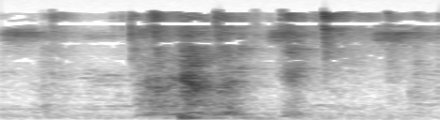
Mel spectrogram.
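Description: A small dog gives a brief yelp about a second in, followed by a shorter, fainter sound.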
